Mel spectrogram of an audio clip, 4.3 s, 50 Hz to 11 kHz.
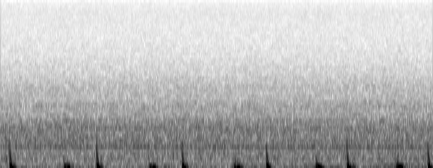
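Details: Ordinary heartbeat: soft, regular low thumps in paired beats at about 74 a minute, with faint background hum.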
